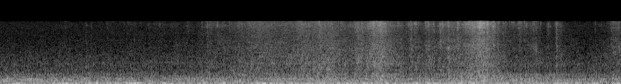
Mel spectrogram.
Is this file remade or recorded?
remade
